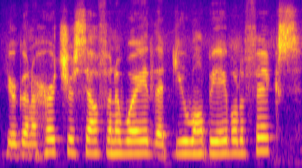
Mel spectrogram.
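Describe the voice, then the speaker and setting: A woman's voice: medium pitch, little pitch movement, brisk, dark tone, close to an everyday voice. Woman acting pleading, sorrowful mother. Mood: hurt, concerned. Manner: earnest, imploring. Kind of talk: old-time radio drama acting.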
